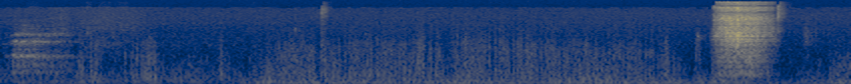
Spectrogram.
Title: Really wet sneezes (M)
